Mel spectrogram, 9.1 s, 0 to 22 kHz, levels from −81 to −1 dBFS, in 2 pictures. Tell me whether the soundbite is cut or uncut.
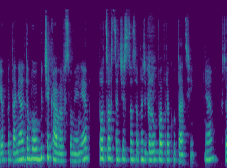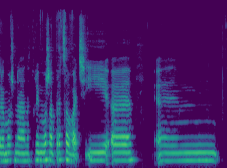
cut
